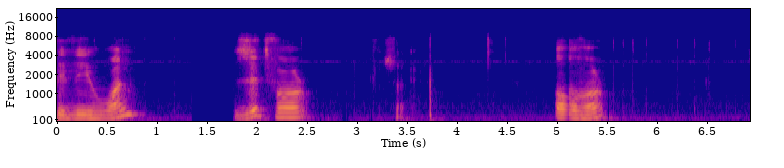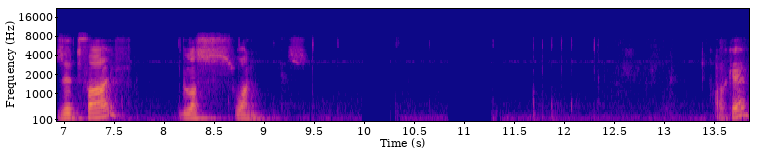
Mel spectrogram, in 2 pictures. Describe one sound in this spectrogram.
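A man explains calmly in short phrases, heard through an online call.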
